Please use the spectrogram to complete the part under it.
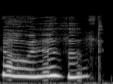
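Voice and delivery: high, loud, slow sobbing protest; weeping. A narrator's reading. Ramona to comforting mother, loud weeping protest. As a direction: wail it through tears like a child. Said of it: "wept Ramona".

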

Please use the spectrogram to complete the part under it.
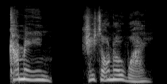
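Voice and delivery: put-on high-pitched young girl's voice; scruffy helper girl. A narrator's reading. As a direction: let the visitor in, pitched high. Scruffy girl admits the visitor.

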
